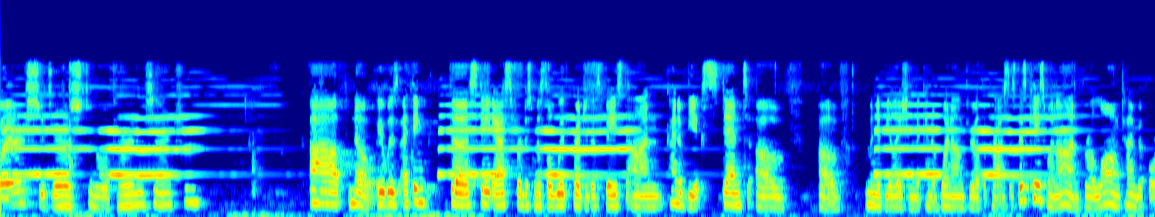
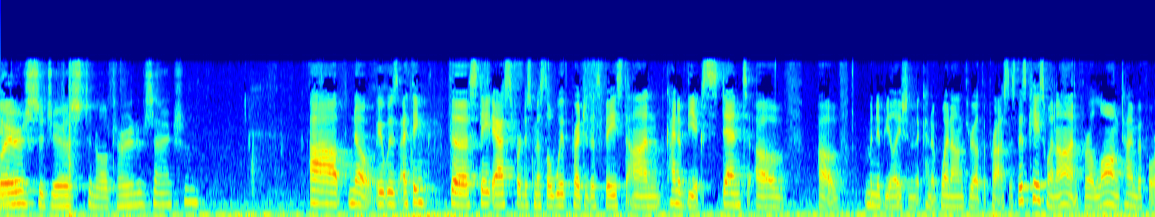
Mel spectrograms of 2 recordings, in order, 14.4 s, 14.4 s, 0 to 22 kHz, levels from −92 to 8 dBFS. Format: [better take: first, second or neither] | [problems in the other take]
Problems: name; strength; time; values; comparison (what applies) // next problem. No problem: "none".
second | noise reduction (classical method WPE with log-MMSE)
